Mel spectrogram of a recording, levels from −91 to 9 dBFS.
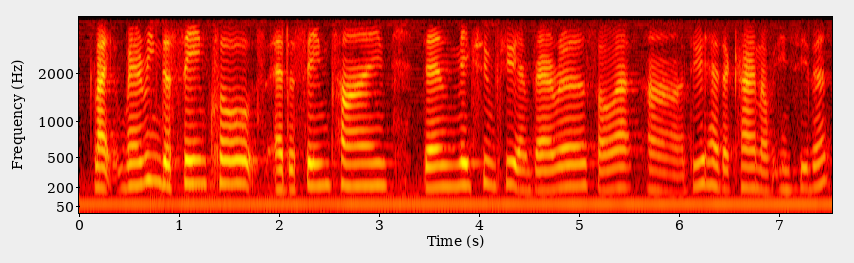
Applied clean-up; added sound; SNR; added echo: none; Musical instrument; 16 dB; none.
